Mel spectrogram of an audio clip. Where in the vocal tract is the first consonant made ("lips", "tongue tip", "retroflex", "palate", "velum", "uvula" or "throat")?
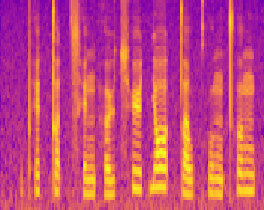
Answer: lips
